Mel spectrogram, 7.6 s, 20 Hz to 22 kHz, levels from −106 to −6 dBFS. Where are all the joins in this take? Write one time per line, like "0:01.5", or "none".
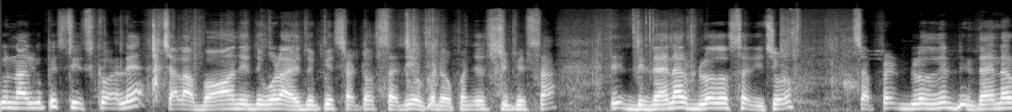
0:01.2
